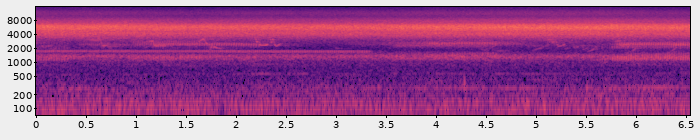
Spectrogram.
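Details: Massed 17-year periodical cicadas of Brood X singing in the wild in 2021, phone recording: an unbroken high whining roar, with lower buzzing phrases shifting in pitch and overlapping throughout.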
